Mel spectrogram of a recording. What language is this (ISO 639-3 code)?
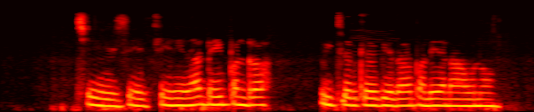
tam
